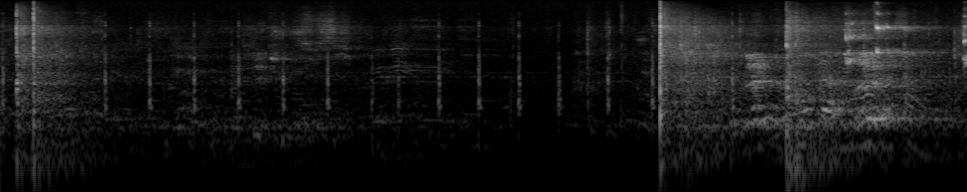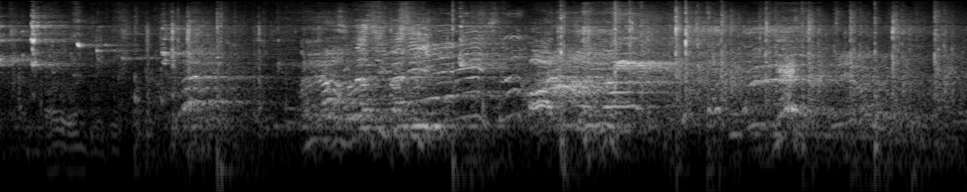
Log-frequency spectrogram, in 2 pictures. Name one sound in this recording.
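A volleyball is struck and thuds in a large echoing hall.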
